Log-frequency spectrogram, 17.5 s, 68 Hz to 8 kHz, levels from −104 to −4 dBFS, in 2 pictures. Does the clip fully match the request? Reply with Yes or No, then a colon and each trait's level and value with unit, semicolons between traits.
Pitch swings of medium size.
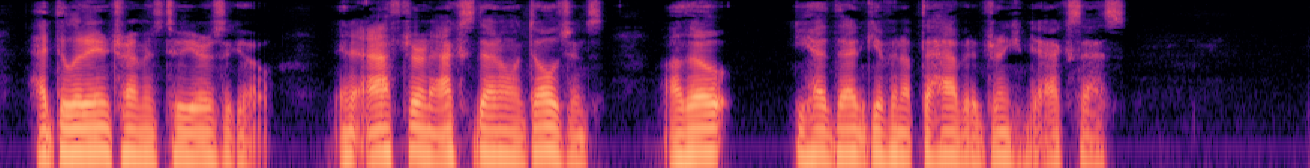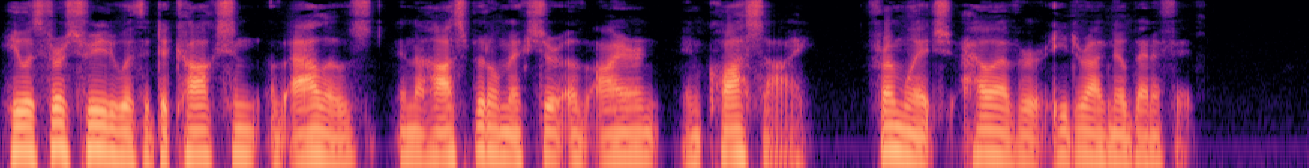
No: narrow, 2.0 semitones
